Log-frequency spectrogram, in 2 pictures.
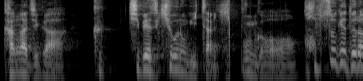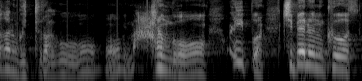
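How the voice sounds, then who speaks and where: Man, pastor, sermon, a bit high, gravelly, animated storytelling. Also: fairly quick, few pauses. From Chungcheong, Korea. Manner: animated storytelling, mimics voices and hums folk song lines. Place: church sanctuary.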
